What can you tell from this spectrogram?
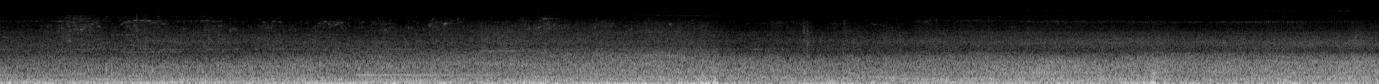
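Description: Steady road traffic noise with wind rushing over the microphone of a camera on a moving bicycle.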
